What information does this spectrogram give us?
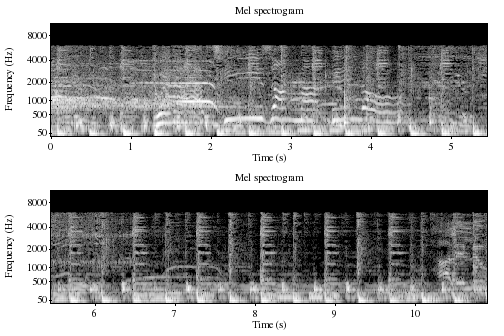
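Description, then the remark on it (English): A large church audience erupts in loud cheering, whooping and shouting to welcome Bishop Edwin Morgan Ogo to the pulpit, a dense sustained roar of many voices for the full stretch, with sharp yells rising above the crowd. “Give your loudest shout. You can even jump around if you want.”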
